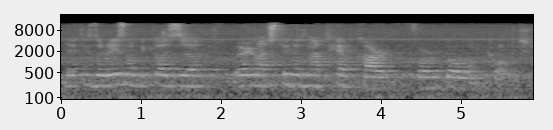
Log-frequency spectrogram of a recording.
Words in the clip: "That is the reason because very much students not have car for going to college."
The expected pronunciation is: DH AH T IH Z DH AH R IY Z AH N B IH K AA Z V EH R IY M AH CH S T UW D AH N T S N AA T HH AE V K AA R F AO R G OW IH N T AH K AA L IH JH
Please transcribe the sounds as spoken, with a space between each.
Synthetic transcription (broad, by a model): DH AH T IH Z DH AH R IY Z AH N B IH K AA Z V EH R IY M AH CH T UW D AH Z N AA T HH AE V K AA R F AO R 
